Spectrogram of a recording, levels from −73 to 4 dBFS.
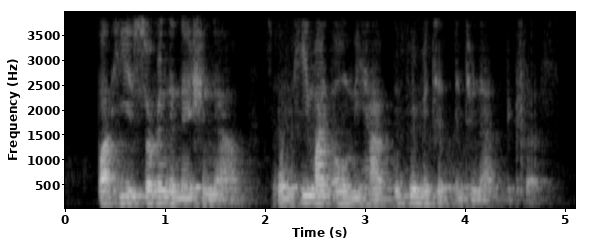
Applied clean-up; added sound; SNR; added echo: neural separator model SepFormer DNS4.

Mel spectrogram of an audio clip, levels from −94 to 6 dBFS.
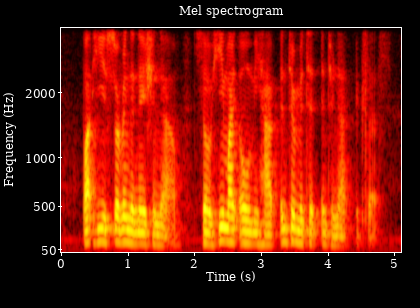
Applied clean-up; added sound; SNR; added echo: none; none; none; none.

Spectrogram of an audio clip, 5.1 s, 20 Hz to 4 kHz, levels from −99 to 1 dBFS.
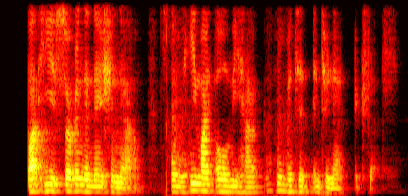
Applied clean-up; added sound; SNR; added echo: neural mask model DeepFilterNet 3.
